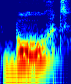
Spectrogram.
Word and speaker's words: bucht: By the way, the reason the word bucht, like in er bucht, he books, is pronounced with a long U has to do with the fact that vowel length does not change during verb conjugation.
